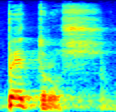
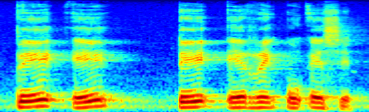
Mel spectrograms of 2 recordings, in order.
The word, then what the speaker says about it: petros: Pedro la palabra original que aquí habla es petros que se escribe P E t r o s petros que significa esa palabra petros significa piedra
